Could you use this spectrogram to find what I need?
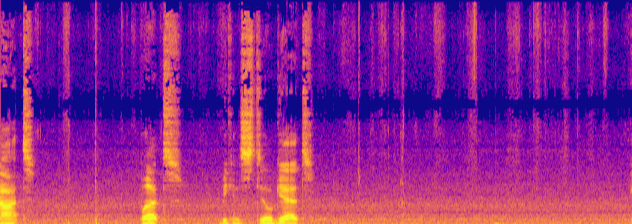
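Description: Playing cards rustle and slide against each other as they are flipped through.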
